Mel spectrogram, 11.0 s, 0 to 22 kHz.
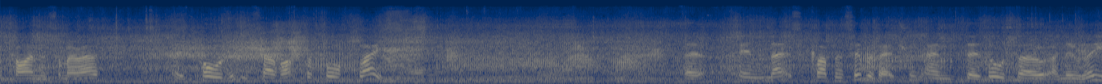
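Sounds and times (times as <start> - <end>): motorcycle engine passing: 0.0 - 11.0.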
